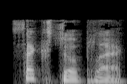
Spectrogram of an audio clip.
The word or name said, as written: sextuplex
